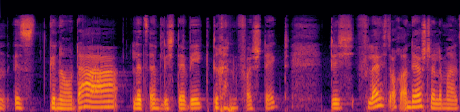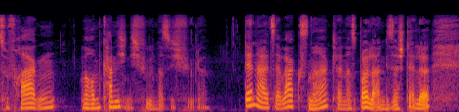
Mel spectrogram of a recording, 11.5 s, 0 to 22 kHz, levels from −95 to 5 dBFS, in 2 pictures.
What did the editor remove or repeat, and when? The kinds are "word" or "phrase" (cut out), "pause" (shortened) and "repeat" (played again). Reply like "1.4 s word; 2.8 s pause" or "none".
7.3 s word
